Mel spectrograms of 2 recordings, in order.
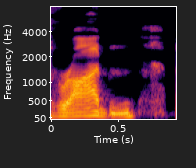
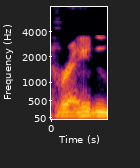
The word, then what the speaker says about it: Raiden: The way you just pronounced that, Raiden, I was in my head, I was Rodden. But I think it is like Raiden because it's like Mortal Kombat with the lightning because she is bringing down the thunder on everyone she comes across.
